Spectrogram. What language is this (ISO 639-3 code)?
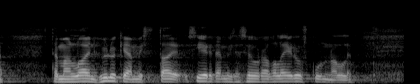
fin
